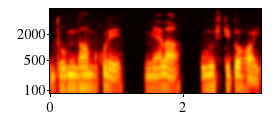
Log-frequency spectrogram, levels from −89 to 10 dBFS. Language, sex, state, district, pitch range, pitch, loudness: Bengali, male, West Bengal, Dakshin Dinajpur, 105-120 Hz, 115 Hz, -25 LUFS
